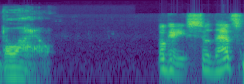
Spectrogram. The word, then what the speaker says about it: DeLisle: And it's probably That's spelled not- Delizzle, but she says it Delisle.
